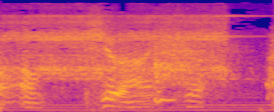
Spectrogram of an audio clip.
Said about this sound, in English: Your alarm to wake you up. Turn it off.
